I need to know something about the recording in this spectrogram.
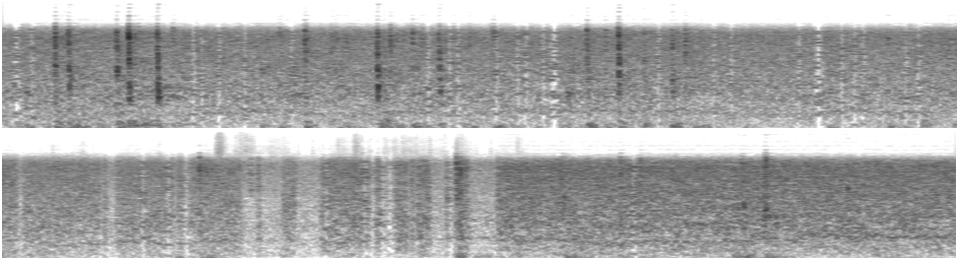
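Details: Laptop cooling fan running hard and loud: steady airy whoosh with a few light clicks and no rhythm.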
